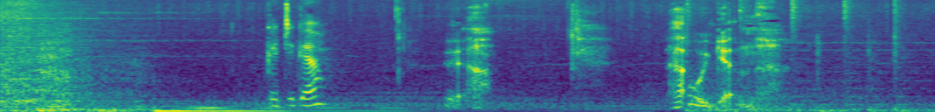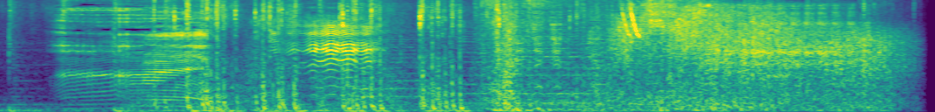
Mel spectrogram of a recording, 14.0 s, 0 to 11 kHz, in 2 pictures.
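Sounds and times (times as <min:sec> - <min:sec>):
goats screaming: 0:07.8 - 0:10.0, 0:12.4 - 0:13.6.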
